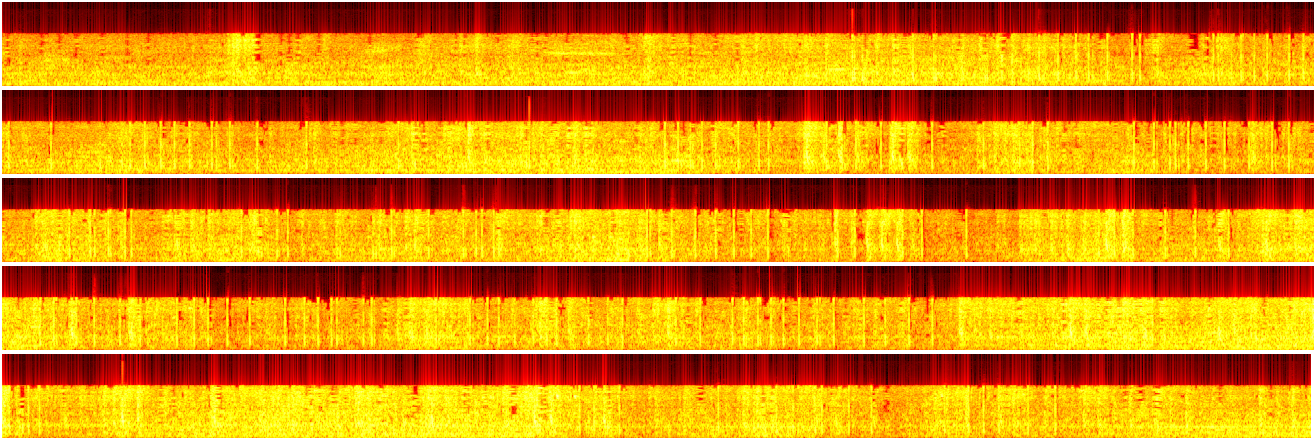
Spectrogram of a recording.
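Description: Dennis Trident double-decker bus in motion, heard from inside: engine and road noise with a dense, constant rattle from the body and fittings. It gets louder near the end.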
